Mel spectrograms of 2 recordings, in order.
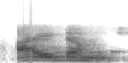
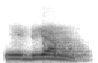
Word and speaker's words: idiom: इसके बाद आता है आइडम। बहुत सारे स्टूडेंट्स उसको प्रोनाउंस करते होंगे ईडियम, हालांकि ईडियम्स भी सही है।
